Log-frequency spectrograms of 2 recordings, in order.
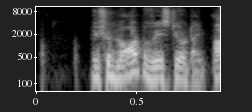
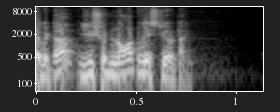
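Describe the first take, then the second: First: Said in the usual way. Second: Slow, drawn-out telling-off; slow scolding. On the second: Shown as a demonstration. Teacher slowly scolding a student who wastes time. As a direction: stretch every word out slowly like a teacher scolding. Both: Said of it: "जैसे बच्चे को डांटा था".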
